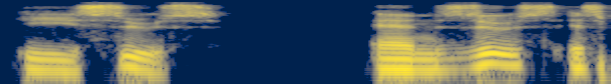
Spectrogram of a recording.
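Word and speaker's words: Ἰησοῦς: In Greek, Jesus is pronounced Iesus, or in modern Greek, Iesus, and Zeus is pronounced Zeus.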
